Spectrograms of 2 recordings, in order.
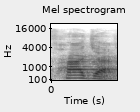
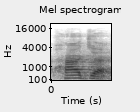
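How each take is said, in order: Both takes have the same delivery.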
